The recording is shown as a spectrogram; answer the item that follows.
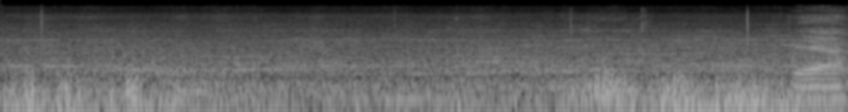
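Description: Steady low outdoor rumble with a faint hum above it.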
